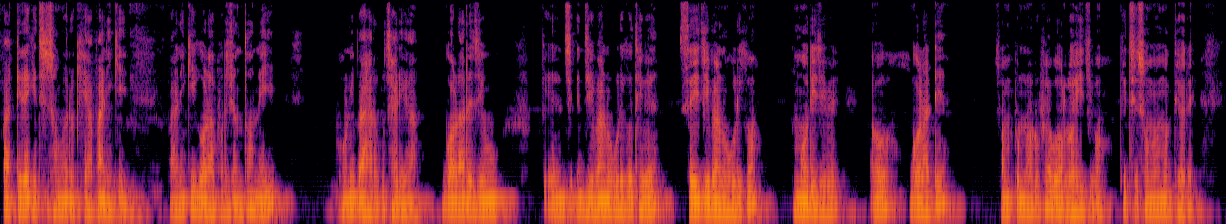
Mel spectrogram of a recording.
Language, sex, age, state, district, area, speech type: Odia, male, 18-30, Odisha, Rayagada, rural, spontaneous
